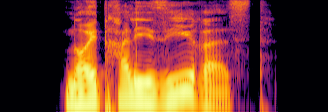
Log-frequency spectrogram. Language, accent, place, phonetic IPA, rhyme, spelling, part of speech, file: German, Germany, Berlin, [nɔɪ̯tʁaliˈziːʁəst], -iːʁəst, neutralisierest, verb, De-neutralisierest.ogg
- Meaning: second-person singular subjunctive I of neutralisieren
